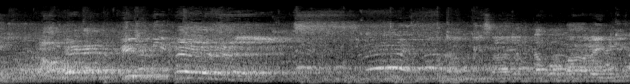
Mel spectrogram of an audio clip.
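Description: Gym game sound: unintelligible voices and shouts from spectators and players echo around the hall, while a basketball bounces on the court.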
